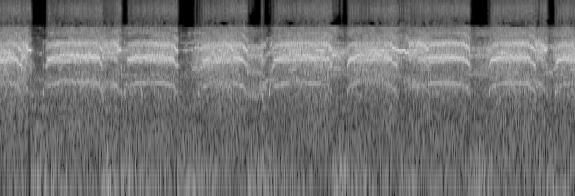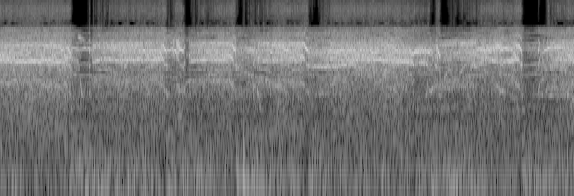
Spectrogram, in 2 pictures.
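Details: A male peregrine falcon in Madrid brings a swift and feeds it to the chicks piece by piece. Rhythmic, harsh bowed screeches repeat at a quick, regular pace, then blend into steadier wailing.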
